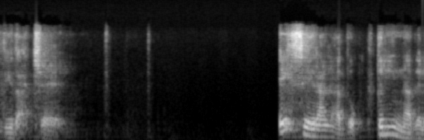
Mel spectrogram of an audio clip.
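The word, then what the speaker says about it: Didaché: No se escribe con la CH, pero le leen así, didache.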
